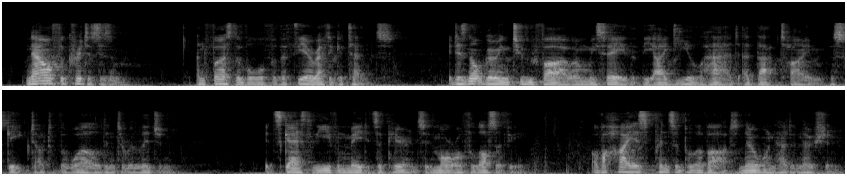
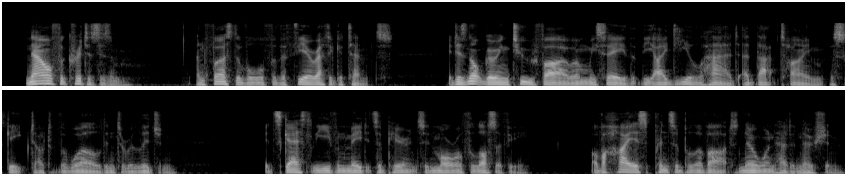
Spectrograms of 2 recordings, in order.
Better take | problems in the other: second | background sound (Livestock, farm animals, working animals); 13 dB below the speech // room echo; dies away in 0.6 s

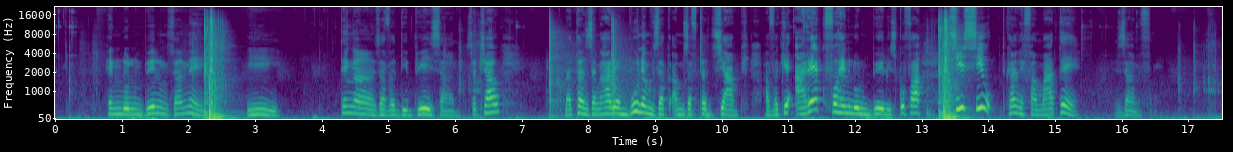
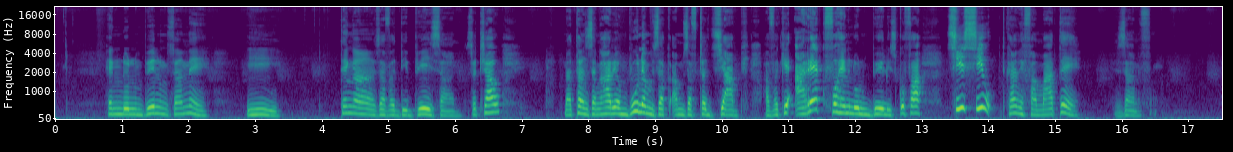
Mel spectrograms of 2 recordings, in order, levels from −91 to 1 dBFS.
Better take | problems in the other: second | background sound (Slam); 6 dB below the speech

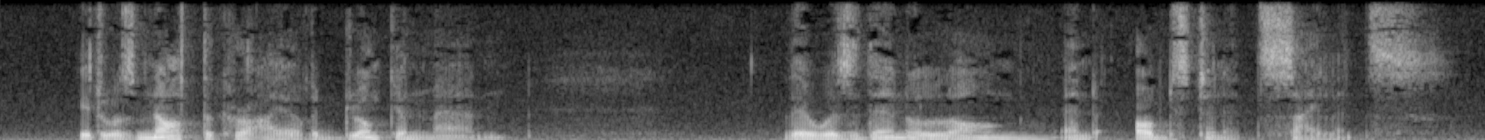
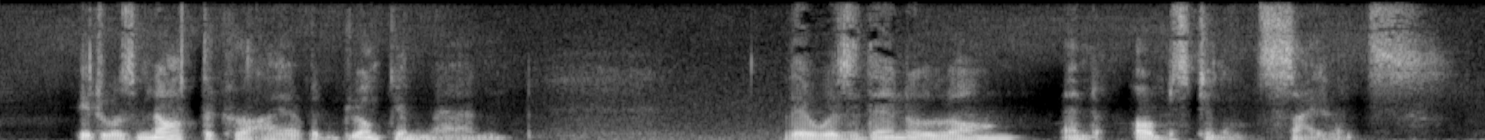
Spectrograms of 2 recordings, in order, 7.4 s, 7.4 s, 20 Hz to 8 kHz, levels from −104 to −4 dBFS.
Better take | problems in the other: first | noise reduction (neural mask model Resemble Enhance denoiser)

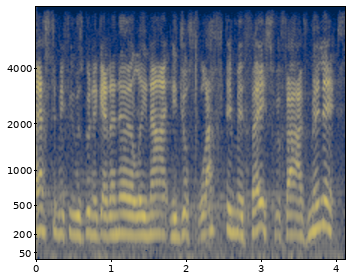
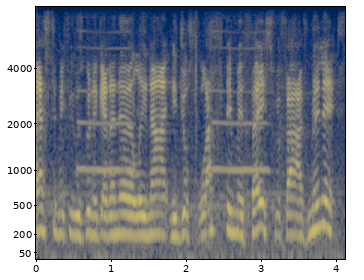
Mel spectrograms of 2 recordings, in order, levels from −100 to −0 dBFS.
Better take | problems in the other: first | background sound (Wind instrument, woodwind instrument); 16 dB below the speech

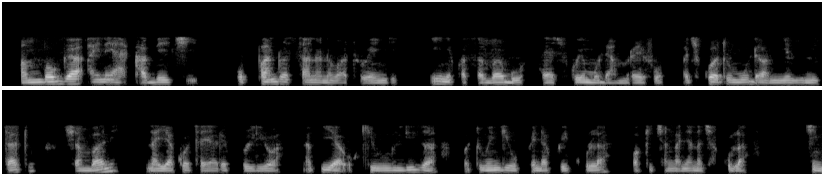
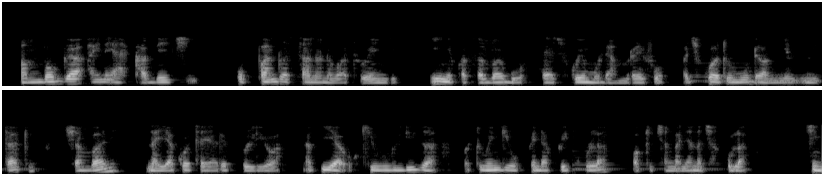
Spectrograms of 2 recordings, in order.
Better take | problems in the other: first | noise reduction (neural mask model DeepFilterNet 3)

